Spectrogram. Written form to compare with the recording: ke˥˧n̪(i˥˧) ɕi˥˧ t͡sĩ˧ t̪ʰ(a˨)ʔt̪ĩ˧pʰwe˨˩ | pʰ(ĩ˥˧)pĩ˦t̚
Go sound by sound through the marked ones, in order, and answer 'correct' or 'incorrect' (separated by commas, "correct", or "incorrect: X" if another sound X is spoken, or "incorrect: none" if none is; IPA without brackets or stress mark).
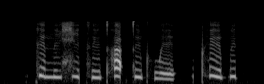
incorrect: i˧, incorrect: a˦, incorrect: ẽ˥˧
